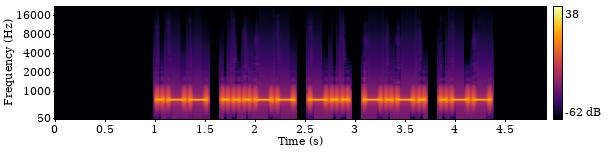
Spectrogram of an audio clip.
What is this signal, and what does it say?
Morse code, heard as a keyed tone, about 22 wpm, 700 Hz. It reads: W3DCW
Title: USA Call Signs - 5 Characters - Repeated 3x - 22wpm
